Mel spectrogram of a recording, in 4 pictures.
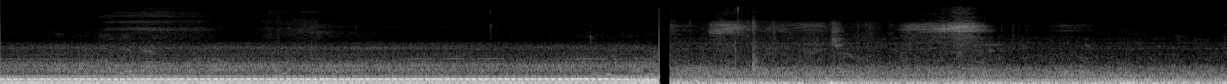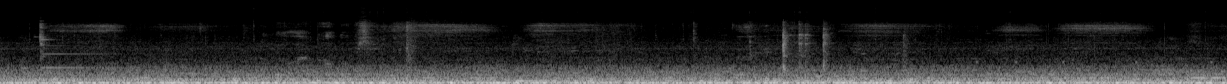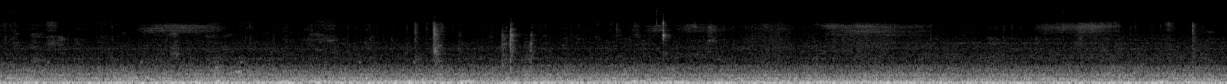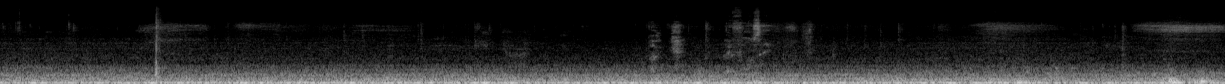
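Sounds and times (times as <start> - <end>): train wheels rumbling on track: 0.0 - 49.0.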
